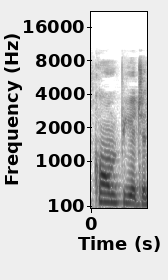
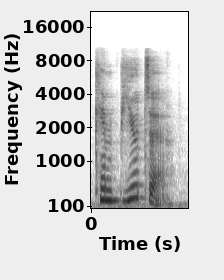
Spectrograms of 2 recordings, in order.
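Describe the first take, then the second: First: The first vowel is a full 'o' sound. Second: The first vowel is a weak 'uh' sound. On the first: The speaker calls it wrong. "Not computer" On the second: The speaker calls it right. "So this sound is eh, eh, computer. ... the same as the last sound"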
